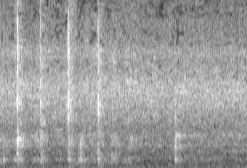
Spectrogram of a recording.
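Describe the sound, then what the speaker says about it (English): A whisk stirring a dry flour mixture for fish batter in a bowl: a handful of quick, light, scratchy taps in a short uneven rhythm, close and faint, with no voices. "now we're going to whisk this together"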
